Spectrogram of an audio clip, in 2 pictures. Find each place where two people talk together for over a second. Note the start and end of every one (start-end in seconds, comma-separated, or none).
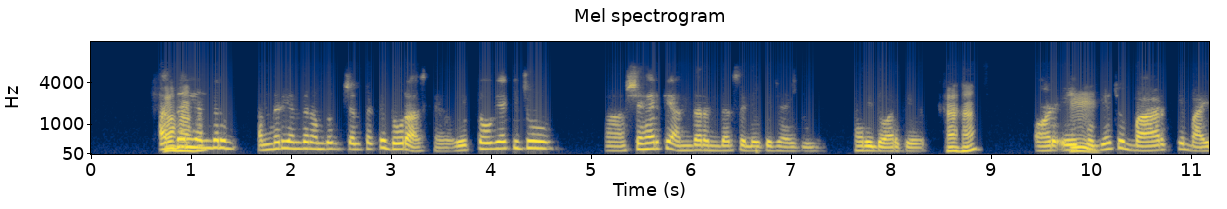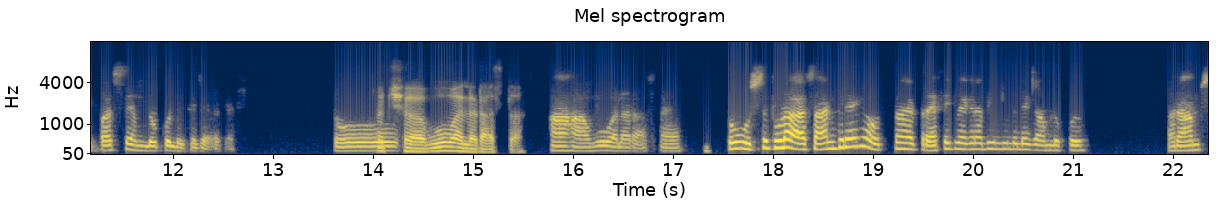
none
